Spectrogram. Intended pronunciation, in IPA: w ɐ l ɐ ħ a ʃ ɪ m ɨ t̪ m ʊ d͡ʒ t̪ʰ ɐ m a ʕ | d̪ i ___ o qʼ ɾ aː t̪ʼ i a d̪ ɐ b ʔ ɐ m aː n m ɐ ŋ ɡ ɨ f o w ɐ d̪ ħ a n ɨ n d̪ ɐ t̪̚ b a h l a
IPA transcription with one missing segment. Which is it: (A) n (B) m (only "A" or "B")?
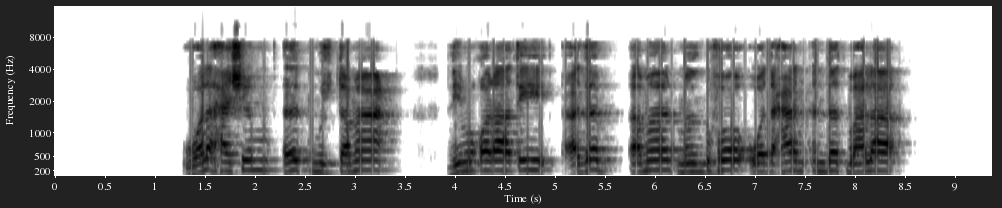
B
